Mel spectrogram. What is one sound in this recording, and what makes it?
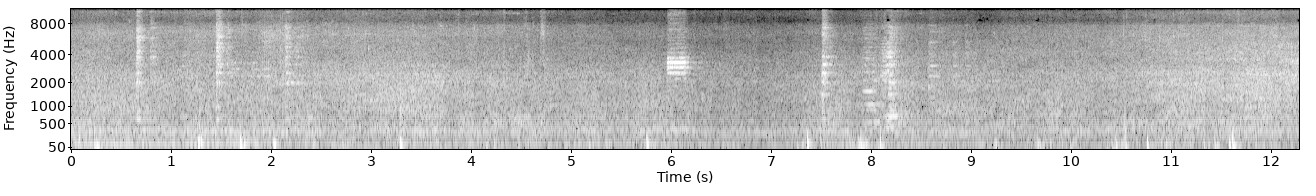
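A paintbrush taps and dabs against a metal panel.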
